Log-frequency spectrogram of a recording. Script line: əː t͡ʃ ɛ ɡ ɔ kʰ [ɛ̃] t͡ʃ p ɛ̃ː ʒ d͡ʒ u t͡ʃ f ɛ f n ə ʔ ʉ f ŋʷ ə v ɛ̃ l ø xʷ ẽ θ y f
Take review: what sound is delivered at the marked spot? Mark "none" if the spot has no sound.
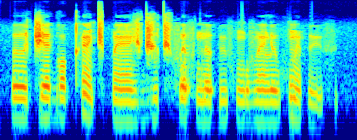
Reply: ɛ̃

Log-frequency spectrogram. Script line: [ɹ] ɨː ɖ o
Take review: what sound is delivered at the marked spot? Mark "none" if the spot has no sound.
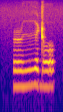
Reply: ɹ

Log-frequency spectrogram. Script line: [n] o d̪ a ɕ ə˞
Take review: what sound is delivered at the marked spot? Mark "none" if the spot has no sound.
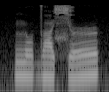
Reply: n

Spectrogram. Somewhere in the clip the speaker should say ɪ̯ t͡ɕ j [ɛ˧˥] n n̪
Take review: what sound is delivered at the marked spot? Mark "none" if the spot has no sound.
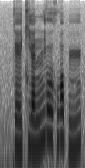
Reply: ɛ˧˥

